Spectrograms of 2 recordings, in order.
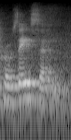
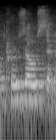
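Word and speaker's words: prazosin: Um, and then Prozacin. Proacin. Oh, Prozosin. I'm sorry, my pronunciation's off.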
